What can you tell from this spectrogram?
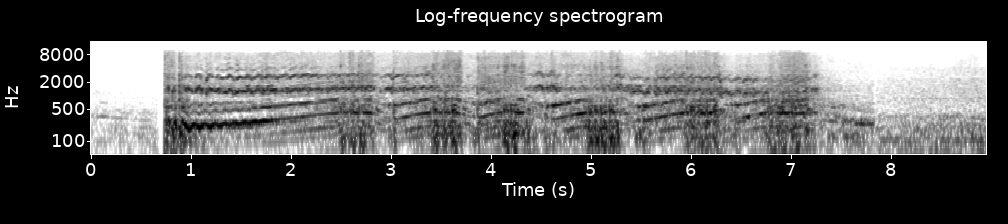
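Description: MK4 Toyota Supra's 2JZ straight-six doing a burnout, its rear tyres screeching in a steady squeal while the engine revs rise and fall about once a second. The sound starts abruptly near the start and drops away about a second and a half before the end.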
